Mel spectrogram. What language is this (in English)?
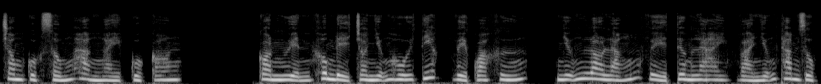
Vietnamese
